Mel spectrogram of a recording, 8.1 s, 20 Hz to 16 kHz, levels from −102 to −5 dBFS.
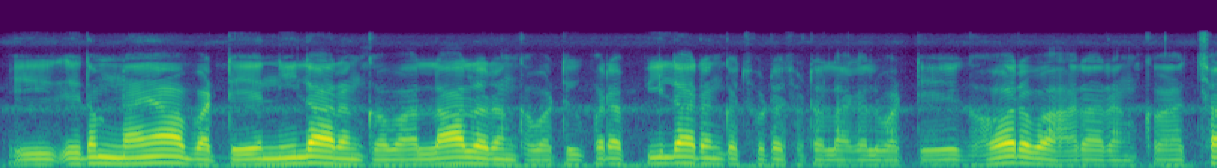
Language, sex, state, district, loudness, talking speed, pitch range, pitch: Bhojpuri, male, Uttar Pradesh, Deoria, -20 LUFS, 190 wpm, 105-125 Hz, 110 Hz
